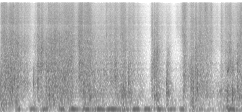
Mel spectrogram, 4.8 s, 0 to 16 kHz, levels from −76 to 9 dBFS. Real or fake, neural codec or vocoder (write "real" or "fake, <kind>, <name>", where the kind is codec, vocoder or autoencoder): fake, autoencoder, DAC-VAE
